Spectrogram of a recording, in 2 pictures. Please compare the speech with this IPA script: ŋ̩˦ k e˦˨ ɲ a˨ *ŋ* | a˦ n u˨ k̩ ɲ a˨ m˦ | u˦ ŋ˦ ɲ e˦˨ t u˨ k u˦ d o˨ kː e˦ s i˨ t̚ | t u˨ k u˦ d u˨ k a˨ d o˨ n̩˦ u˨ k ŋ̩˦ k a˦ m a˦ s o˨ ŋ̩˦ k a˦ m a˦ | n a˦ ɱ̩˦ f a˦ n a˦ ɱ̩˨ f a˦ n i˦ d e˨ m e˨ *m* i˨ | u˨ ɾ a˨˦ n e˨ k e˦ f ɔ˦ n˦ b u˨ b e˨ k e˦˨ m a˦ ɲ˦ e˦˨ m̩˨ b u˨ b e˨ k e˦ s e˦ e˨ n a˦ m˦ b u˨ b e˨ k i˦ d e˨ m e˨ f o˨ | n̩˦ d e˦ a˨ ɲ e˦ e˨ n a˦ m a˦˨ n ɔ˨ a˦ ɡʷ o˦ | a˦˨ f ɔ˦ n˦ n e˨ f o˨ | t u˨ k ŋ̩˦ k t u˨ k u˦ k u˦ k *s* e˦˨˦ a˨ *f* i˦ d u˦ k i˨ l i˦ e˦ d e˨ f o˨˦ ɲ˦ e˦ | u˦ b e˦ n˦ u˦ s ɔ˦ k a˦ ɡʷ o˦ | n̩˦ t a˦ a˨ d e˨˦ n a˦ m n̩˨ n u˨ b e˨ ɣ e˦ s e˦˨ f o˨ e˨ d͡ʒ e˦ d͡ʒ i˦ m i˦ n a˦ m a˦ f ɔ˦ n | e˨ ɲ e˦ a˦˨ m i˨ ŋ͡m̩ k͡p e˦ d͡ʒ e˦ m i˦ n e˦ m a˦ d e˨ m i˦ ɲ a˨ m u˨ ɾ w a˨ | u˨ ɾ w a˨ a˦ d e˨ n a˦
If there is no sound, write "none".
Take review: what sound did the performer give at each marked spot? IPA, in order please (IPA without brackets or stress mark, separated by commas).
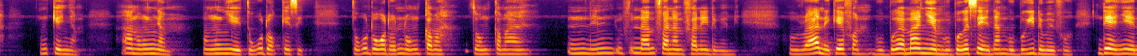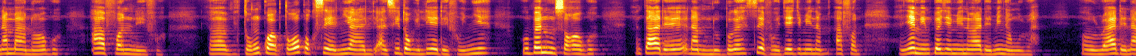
m, m, s, s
